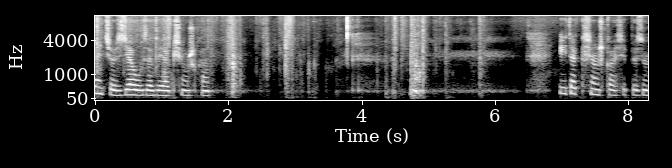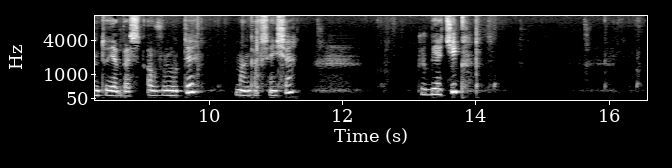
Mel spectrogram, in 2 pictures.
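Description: Paper rustles as a book is handled close by.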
